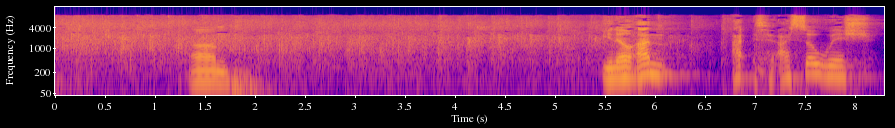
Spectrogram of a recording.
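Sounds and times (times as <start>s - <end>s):
crowd applause: 0.0s - 6.5s
speech: 1.4s - 2.0s, 5.5s - 6.2s, 6.8s - 8.2s.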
